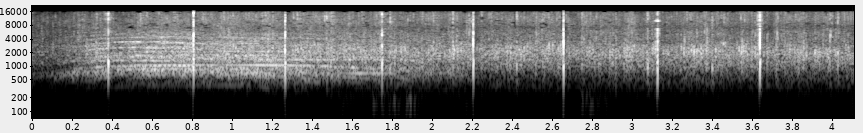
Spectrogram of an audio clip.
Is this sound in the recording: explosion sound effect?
no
